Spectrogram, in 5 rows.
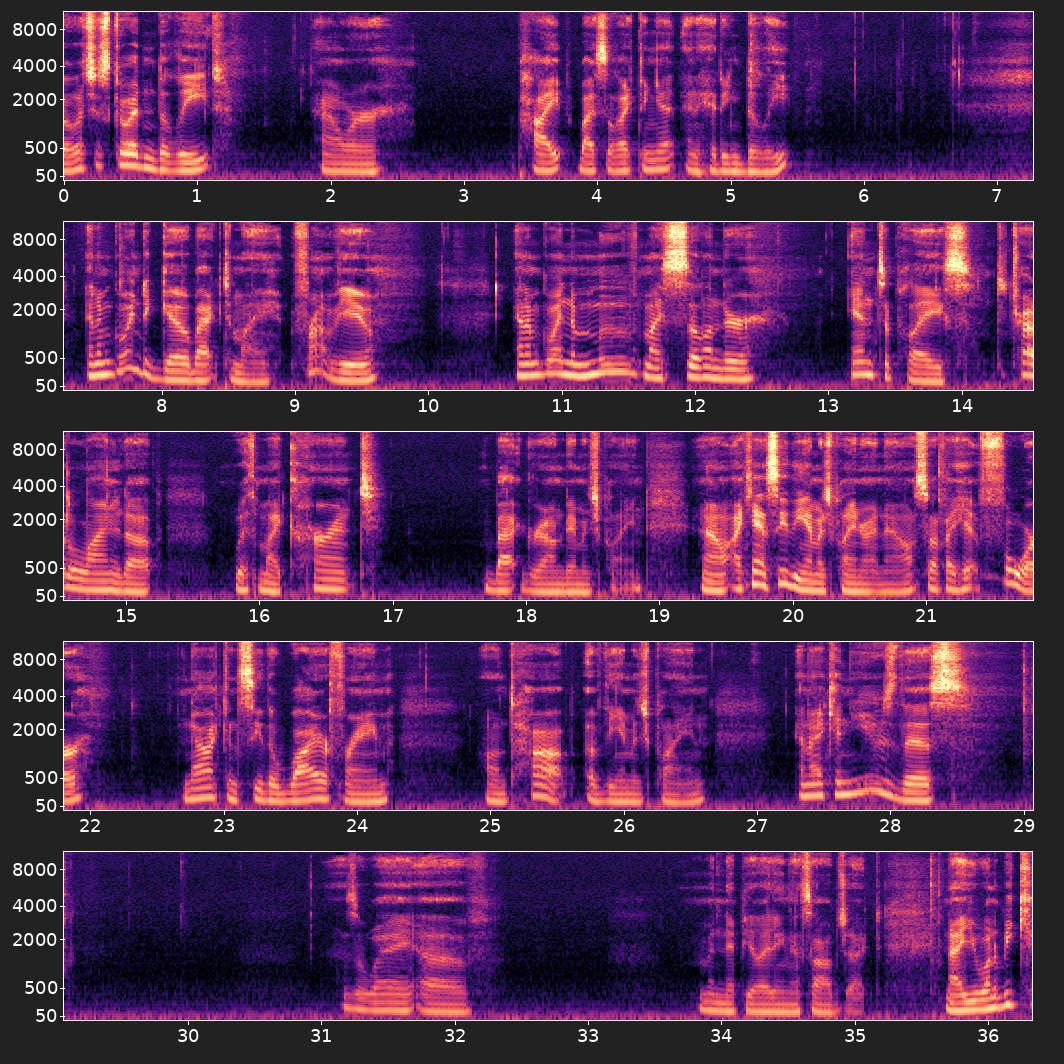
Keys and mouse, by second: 6.7 click, 8.2 space, 11.5 click, 21.1 4, 23.8 r, 24.5 click, 29.0 w, 30.0 click, 35.6 r.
